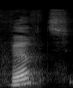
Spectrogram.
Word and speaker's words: verte: Verte. On prononce le T parce qu'on a ajouté le E à la fin.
